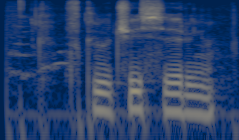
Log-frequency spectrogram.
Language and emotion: Russian, neutral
